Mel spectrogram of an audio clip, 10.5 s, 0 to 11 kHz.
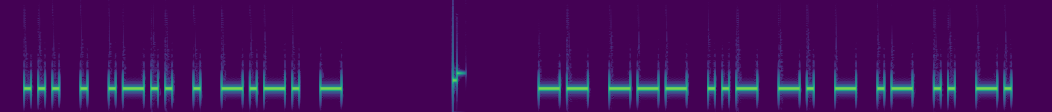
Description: Morse code, heard as a keyed tone, about 17 wpm, 700 Hz. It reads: SELECT MOUNTAIN
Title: Sentences from Top 1300 Words - New Word Drill Alt - 17wpm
